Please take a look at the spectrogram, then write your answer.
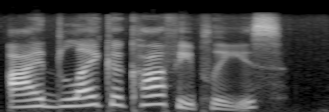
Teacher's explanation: The word please should have a clear Z sound at the end, not an S.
